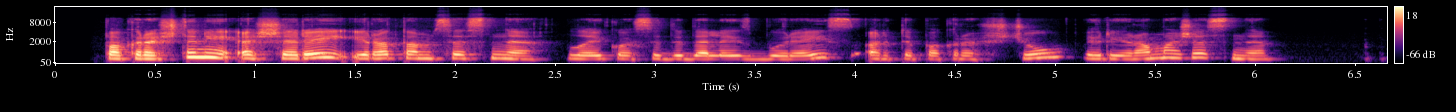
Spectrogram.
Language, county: Lithuanian, Kaunas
